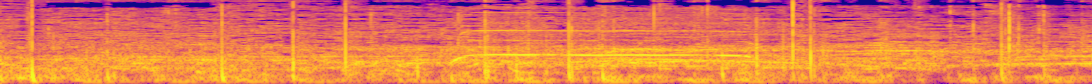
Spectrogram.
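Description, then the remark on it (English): Rain falls steadily on Fifth Avenue in a constant hiss, with scattered sharp drops pattering and cracking loudly. A murmur of people runs underneath, and a sustained high tone sounds briefly midway. “You can really hear the rain in the audio on this one.”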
